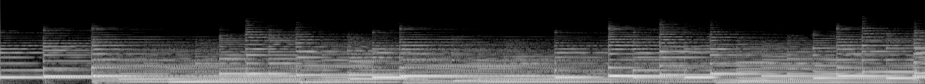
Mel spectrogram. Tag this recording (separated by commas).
Music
